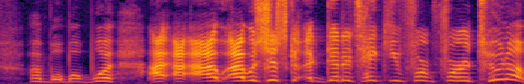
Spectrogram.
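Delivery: nervous stammering. Voicing a guard backing away, hands up: nervous stammering guard. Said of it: "he kinda keeps his hands up".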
